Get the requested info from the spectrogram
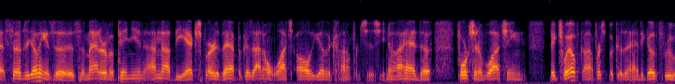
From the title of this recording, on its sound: College Football Playoff Teleconference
